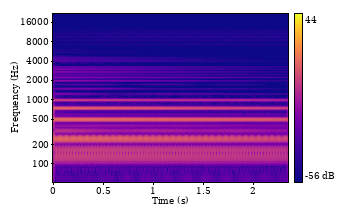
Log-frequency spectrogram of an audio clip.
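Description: Electric guitar's final chord ringing out, held and fading slowly.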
